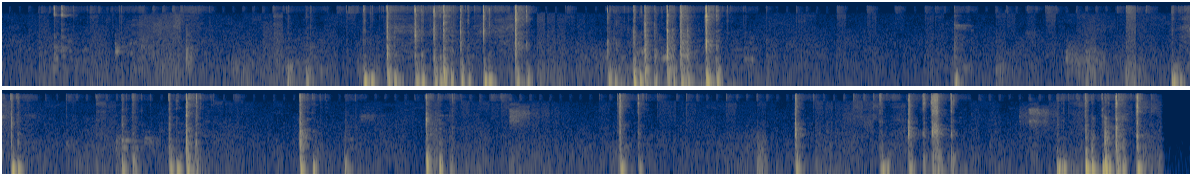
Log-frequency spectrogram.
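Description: Computer keyboard typing while a Java program is written during an online interview, bursts of quick close clicking keystrokes separated by pauses, with occasional isolated taps and no talking.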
